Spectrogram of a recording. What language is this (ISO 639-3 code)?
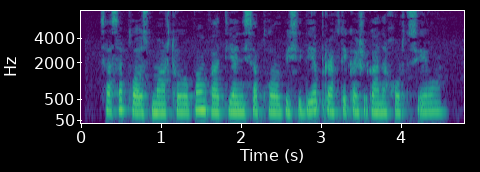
kat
